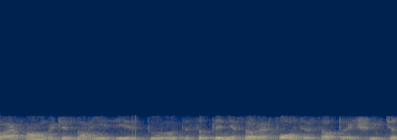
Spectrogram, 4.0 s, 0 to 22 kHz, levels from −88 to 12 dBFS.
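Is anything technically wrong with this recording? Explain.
Yes. Between 1.32 and 1.35 s the speech has a packet loss with the last packet repeated. About 30 ms of audio never arrived, which fits a single lost packet of that length, and the receiver filled the gap by replaying the packet it already had. The passage comes out as a small blip. The telephone-band G.711 sound, limited to roughly 150 to 3400 Hz, runs through it.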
